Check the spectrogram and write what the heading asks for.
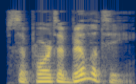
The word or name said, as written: supportability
